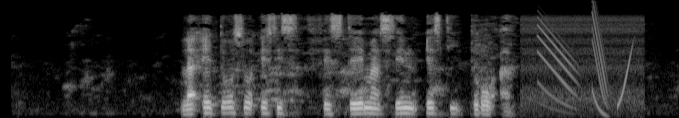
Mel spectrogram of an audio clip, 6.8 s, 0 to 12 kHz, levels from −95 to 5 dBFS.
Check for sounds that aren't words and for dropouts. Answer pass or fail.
fail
